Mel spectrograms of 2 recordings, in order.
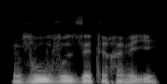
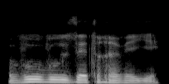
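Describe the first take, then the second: First: Said in the usual way. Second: Slow and clear, each word separate; slow model sentence. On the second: Shown as a demonstration. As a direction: spell it out aloud for students. ("Vous vous êtes réveillés" dicho lento y claro) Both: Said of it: "à onze heures".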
